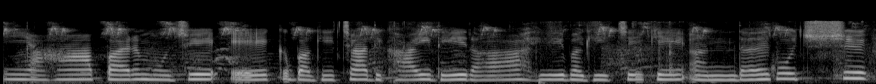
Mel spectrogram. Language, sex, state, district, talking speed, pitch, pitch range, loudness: Hindi, female, Rajasthan, Nagaur, 95 wpm, 220 Hz, 210-230 Hz, -27 LUFS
